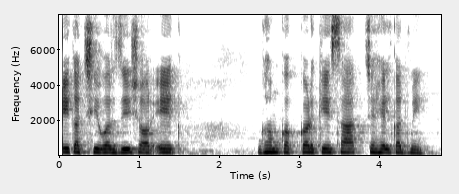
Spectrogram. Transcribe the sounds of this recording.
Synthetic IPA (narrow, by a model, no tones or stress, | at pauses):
eːkɐtːʃʰiʋɐɾzɪʃɔːɾʔeːk | ɡʱɐmkəkːəɽkesaːt̪̚ʰt͡ʃɛɦelkəd̪miː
